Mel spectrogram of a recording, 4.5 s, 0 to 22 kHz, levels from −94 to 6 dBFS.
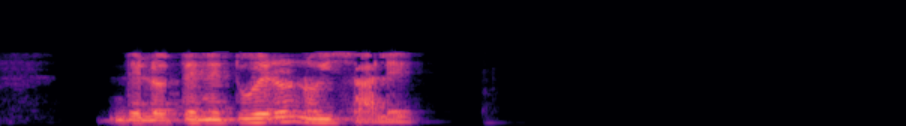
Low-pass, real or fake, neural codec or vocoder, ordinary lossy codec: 7.2 kHz; real; none; AAC, 16 kbps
